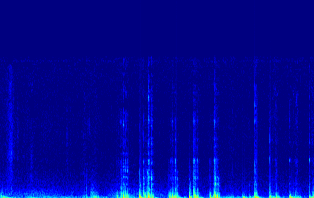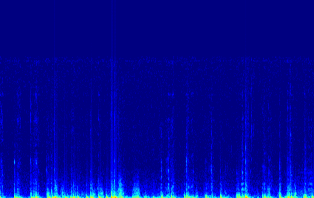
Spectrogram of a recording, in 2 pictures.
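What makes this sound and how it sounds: A steel scaler, held in a blue-gloved hand, scratches and scrapes between and along the plastic teeth of a dental model with red gums. It makes a quiet, steady series of short, dull scraping ticks with little ring. Most of the energy sits in a soft low thump under each stroke.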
